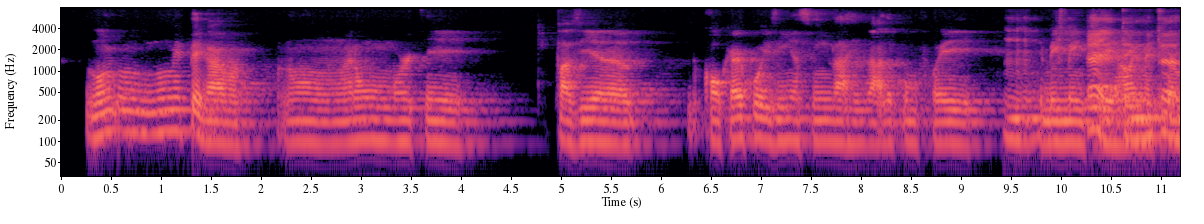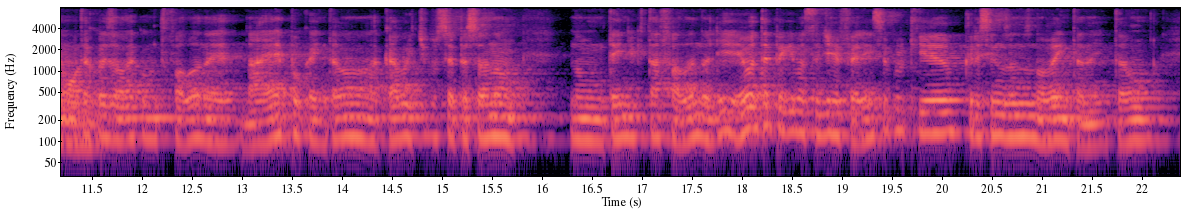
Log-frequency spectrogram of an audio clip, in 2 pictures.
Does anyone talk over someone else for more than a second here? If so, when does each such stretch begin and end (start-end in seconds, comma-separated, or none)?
10.3-11.5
